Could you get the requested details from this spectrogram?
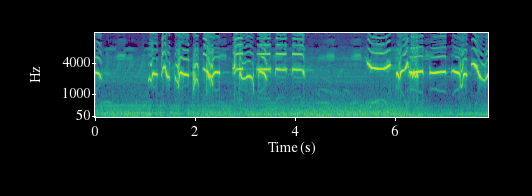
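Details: Oriental magpie-robin used as a lure to coax a silent or stressed bird into singing: a run of loud, clear whistled notes, some rising and falling, others steady, delivered in quick bursts with short gaps between phrases.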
